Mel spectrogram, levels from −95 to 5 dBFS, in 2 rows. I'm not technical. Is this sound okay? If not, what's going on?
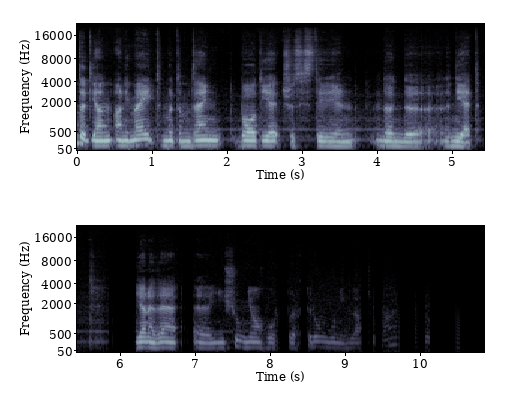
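No. From about 5.38 s the speech begins fading out, and instead of melting away cleanly it turns gritty, worst from 6.82 s to the end at 10.86 s. This is truncation distortion on a fade. The volume-lowering step threw away fine detail, which fits a stage keeping only 10 bits, so the quiet tail collapses into a few rough steps instead of a smooth, gentle decline.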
